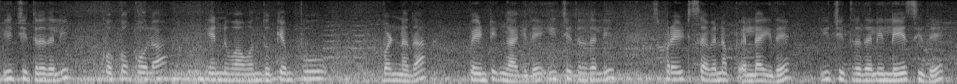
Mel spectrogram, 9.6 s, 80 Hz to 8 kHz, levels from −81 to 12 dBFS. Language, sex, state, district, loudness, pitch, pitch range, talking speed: Kannada, female, Karnataka, Bangalore, -13 LUFS, 190 Hz, 175-205 Hz, 130 wpm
